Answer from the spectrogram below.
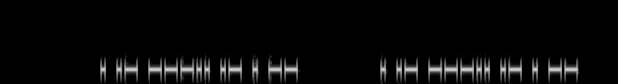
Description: Morse code, heard as a keyed tone, about 30 wpm, 700 Hz. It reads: EA8AEM EA8AEM
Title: DXCC-100 Call Signs - 6 Characters - Repeated 3x - 30wpm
